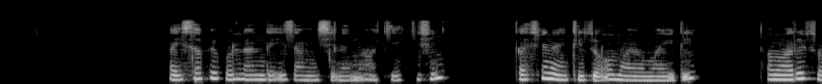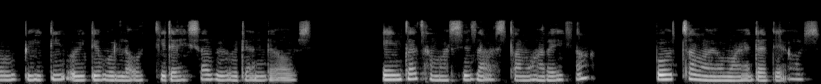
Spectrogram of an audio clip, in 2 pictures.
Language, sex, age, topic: Gamo, female, 18-24, government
